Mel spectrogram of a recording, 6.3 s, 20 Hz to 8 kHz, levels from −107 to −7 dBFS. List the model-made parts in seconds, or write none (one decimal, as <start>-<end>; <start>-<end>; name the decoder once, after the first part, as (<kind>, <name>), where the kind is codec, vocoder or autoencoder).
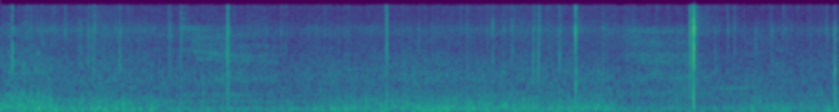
4.0-4.6 (vocoder, Vocos)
